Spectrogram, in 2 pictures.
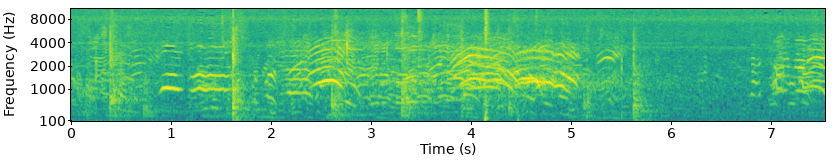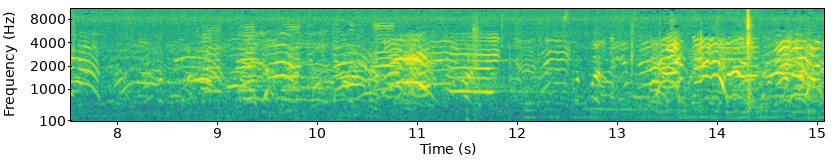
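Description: Young spectators nearby shout and cheer outdoors.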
